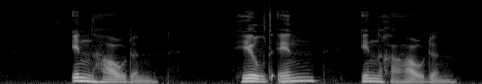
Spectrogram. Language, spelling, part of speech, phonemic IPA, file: Dutch, inhouden, verb / noun, /ˈɪnhɑudə(n)/, Nl-inhouden.ogg
- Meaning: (verb) 1. to contain, to encompass, to include 2. to mean, to imply 3. to contain/restrain oneself; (noun) plural of inhoud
